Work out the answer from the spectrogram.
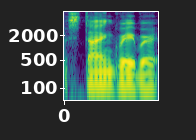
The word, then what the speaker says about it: Steingraber: Like, won't you be my Graber? Right? Won't you be my Graber? I've never heard of that. But that's how you pronounce it? Steingraber, yeah. Okay, I was just making sure. It rhymes with neighbor.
